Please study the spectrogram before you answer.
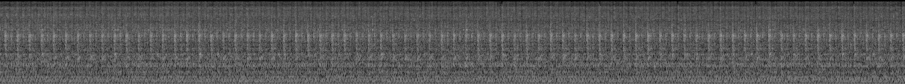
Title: СТУК ДВИГАТЕЛЯ НА ХОЛОДНУЮ POLO SEDAN 2015 ГОДА ПРОБЕГ 91315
